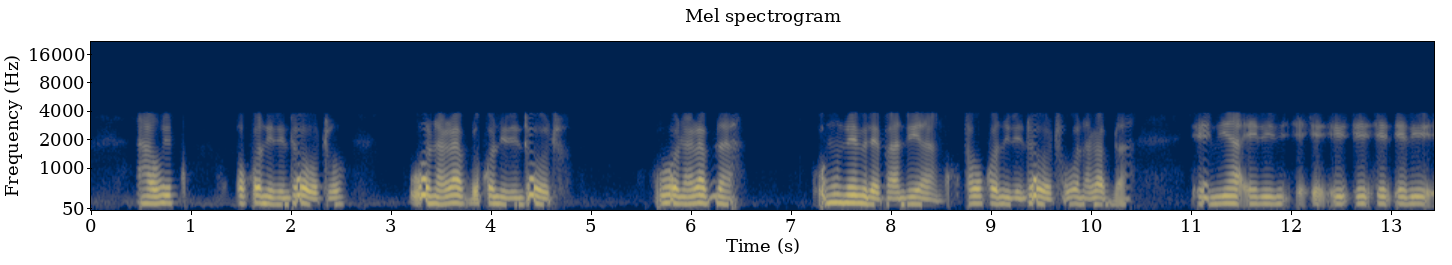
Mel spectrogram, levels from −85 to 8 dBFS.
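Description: From start to finish the speech carries the signature of the Codec 2 vocoder, with heavy damage. The voice is rebuilt at the decoder from a set of sine waves driven only by pitch, voicing, energy and a coarse spectral envelope, so the original waveform never arrives. The result is a robotic, buzzy tone, and the detail present points to Codec 2's highest mode, around 3.2 kbit/s.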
